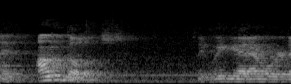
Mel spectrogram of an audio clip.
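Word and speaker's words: ἄγγελος: When you have a hard G, a vowel in front of a hard G, you say it fast, you tend to get an N in there.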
